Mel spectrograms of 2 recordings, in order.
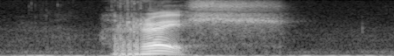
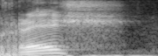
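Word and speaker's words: ריש: Now this is a rolling R. Now modern Hebrew, how the Jews and Israelis pronounce it, is resh. They pronounce it like the French R. Resh, which is at the back.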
